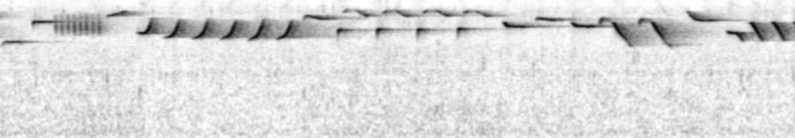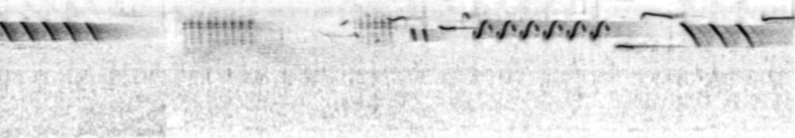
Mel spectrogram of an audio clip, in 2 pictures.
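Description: Eurasian wren song: loud, very high, rapid trills and ringing notes in fast bursts, with a short pause near the middle. No other sounds stand out.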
